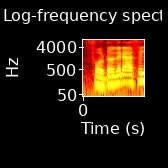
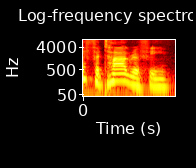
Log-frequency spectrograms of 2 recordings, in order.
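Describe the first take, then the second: First: فوٹوگرافی as FOH-toh-graa-fee; wrong spelling reading. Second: فوٹوگرافی as fuh-TAH-gruh-fee; correct pronunciation. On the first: Teacher shows how not to read it, FOH-toh-graa-fee. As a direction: say فوٹوگرافی with full O vowels, as spelt. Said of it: "فوٹوگرافی نہیں پڑھتے". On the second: Teacher shows the proper reading, fuh-TAH-gruh-fee. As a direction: stress the second syllable of فوٹوگرافی, first vowel reduced. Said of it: "اس لفظ کو پڑھتے ہیں". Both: Shown as a demonstration.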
